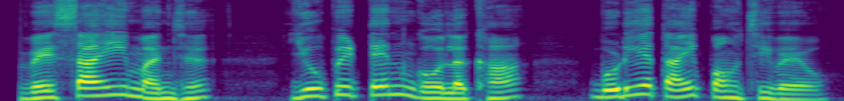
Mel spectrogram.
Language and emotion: Sindhi, neutral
